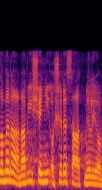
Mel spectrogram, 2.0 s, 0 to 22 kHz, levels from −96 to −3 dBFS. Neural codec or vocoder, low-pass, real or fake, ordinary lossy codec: none; 7.2 kHz; real; MP3, 96 kbps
